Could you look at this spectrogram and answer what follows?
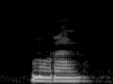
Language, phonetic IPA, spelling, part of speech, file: Polish, [ˈmural], mural, noun, LL-Q809 (pol)-mural.wav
